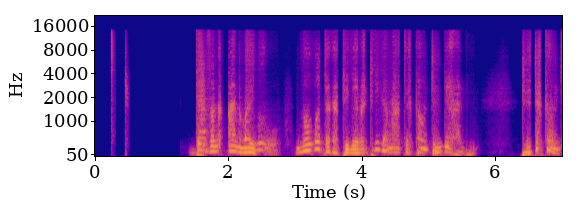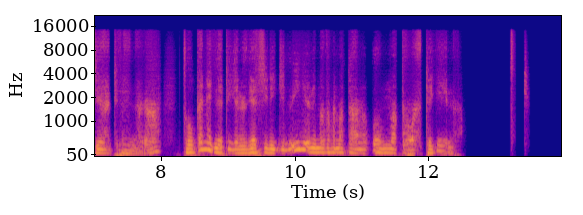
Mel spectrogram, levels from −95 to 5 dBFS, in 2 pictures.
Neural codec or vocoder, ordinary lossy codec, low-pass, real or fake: codec, 44.1 kHz, 0.9 kbps, DAC; none; 14.4 kHz; fake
